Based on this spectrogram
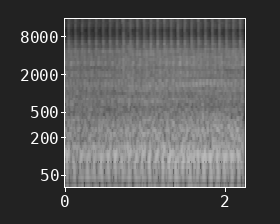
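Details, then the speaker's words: Scooter engine that ran dry of oil and died twice, now idling with a loud, rapid metallic knock from oil starvation, lack of oil changes blamed. "Ayan napakaingay so ayan sama-sama na problema na yan Okay so mga ksk maging aral sa inyo to kailangan mag-change oil kayo"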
